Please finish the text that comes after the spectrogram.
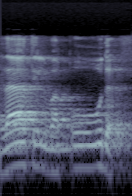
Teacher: تا کو لام سے ملانا ہے، اظہار قمری ہے واو کی وجہ سے. واو ہونٹوں کی نا تمام گلائی سے جلدی ادا کریں گے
